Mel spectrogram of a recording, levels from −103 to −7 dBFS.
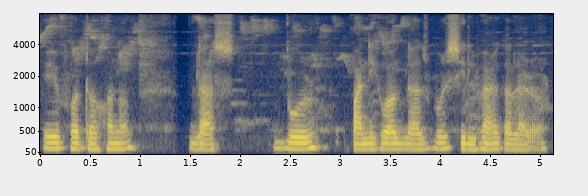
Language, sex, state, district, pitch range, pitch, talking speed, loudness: Assamese, male, Assam, Sonitpur, 115-125 Hz, 120 Hz, 140 wpm, -20 LUFS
